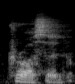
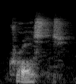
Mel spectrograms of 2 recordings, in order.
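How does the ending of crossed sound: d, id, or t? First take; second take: id; t. First: The ending sounds like id. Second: The ending sounds like a t. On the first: The speaker calls it wrong. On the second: The speaker calls it right.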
